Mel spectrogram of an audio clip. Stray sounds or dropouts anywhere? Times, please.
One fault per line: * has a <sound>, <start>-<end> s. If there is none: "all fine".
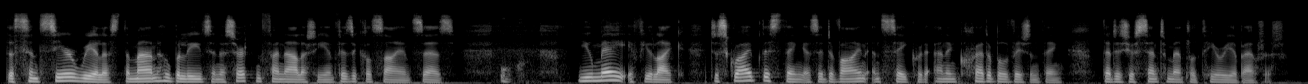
* has a breath, 5.0-5.3 s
